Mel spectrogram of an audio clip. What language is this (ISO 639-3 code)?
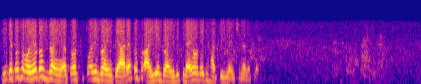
doi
